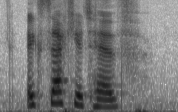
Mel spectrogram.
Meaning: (adjective) 1. Designed or fitted for execution, or carrying into effect 2. Of, pertaining to, or having responsibility for the day-to-day running of an organisation, business, country, etc
- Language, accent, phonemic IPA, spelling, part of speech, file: English, US, /ɪɡˈzɛkjətɪv/, executive, adjective / noun, En-us-executive.ogg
